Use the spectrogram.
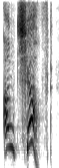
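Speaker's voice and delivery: high-pitched delighted exclamation; really pleased. Shown as a demonstration. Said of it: "you are really pleased".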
